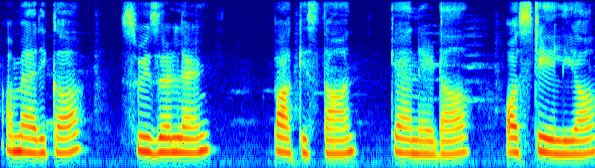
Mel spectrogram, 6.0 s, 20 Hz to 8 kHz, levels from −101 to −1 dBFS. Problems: none marked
